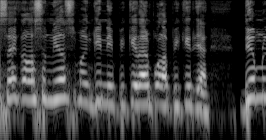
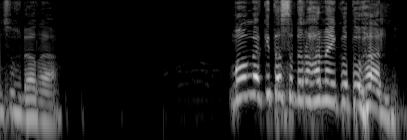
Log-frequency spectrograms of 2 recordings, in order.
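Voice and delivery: ordinary talk

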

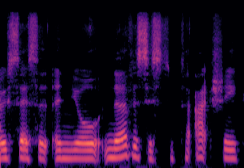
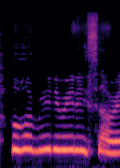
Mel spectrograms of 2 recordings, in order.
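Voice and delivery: high, plaintive mock client voice; squeaky, flustered apology, put on; apologetic client; 10 semitones higher, 4 dB louder than usual. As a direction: imitate a client apologising, pitched way up. Voicing a crying, apologising client.

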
